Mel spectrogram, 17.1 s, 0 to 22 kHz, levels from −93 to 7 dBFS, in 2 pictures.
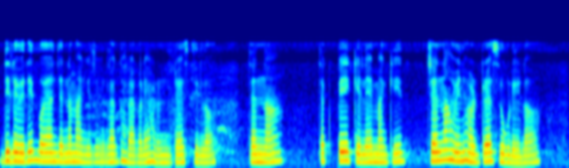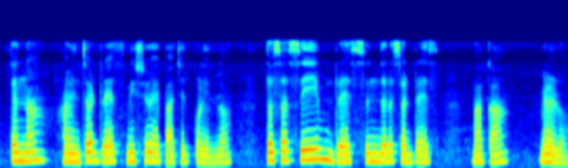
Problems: background sounds at intervals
